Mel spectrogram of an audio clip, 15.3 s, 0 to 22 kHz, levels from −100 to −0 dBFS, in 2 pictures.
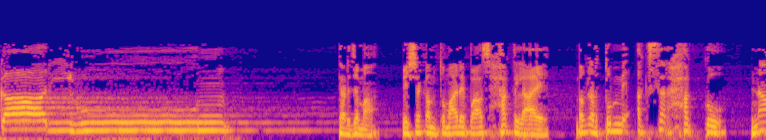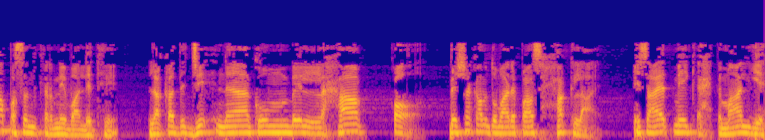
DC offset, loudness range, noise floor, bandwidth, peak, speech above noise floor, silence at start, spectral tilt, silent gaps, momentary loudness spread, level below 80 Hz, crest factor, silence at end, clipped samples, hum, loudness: under 0.1%; 3 LU; -41 dBFS; 7.4 kHz; 0 dBFS; 25 dB; 0 s; -5.5 dB/octave; none; 7 LU; -44 dBFS; 16 dB; 0 s; under 0.1%; none; -17 LUFS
